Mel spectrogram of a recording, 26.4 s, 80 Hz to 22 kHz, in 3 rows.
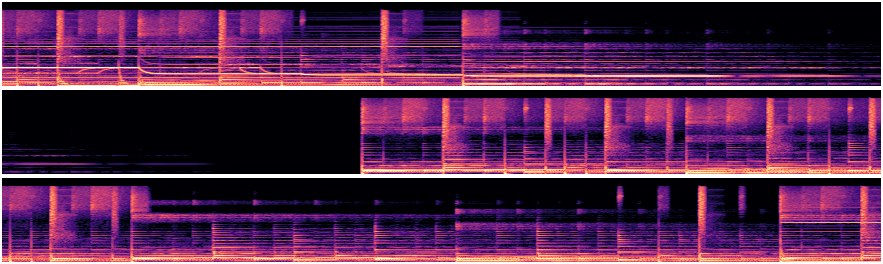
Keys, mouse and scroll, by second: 1.8-4.9 drag, 5.6 r, 6.3-8.8 drag, 12.4-13.0 drag, 14.6 scroll up 1, 15.2-15.8 alt+middle drag, 18.3-18.9 drag, 24.6 space, 24.7 click, 25.7-26.3 alt+drag.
